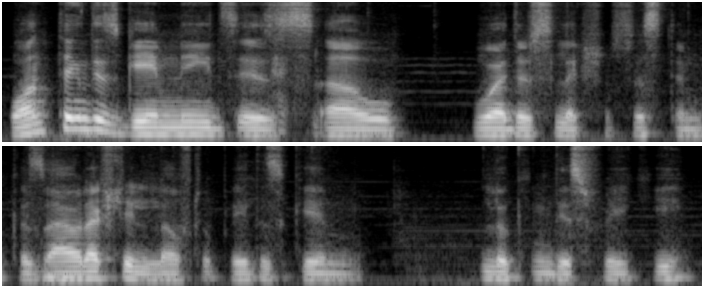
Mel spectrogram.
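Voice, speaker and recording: A man's voice: deep voice, moderate pace, warm tone, no echo, soft background music. A man streaming a video game, giving casual playthrough commentary as he reacts to the story.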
